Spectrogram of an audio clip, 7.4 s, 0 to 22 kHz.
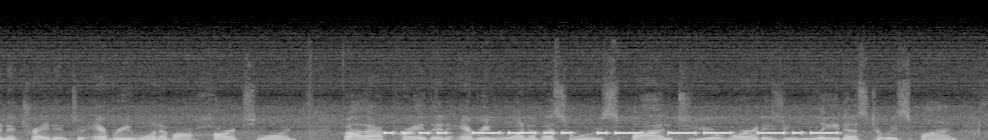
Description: Morse code (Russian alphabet), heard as a keyed tone, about 18 wpm, 1190 Hz. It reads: ХЗАМК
